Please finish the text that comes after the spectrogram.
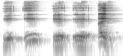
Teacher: ನಾಲಿಗೆ ಮಧ್ಯಭಾಗ ತಾಲವ್ಯದ ಕಡೆ ಒತ್ತಿ ಉಚ್ಚರಿಸುವಂತಹ ಅಕ್ಷರಗಳು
